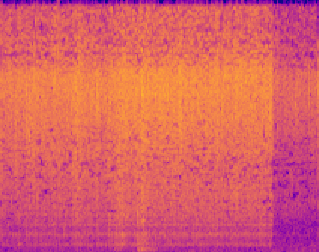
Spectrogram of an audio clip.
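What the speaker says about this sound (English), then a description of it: "So while the onions are frying" Onions sizzle steadily in a hot pan while cooking chicken biryani, a dense crackling hiss that continues without pause.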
